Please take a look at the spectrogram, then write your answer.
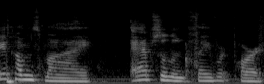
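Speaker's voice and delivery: ordinary delivery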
